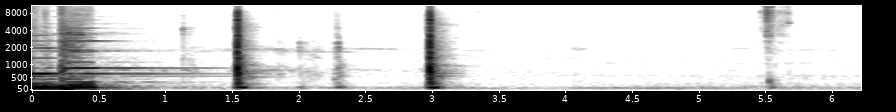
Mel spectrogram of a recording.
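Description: Background music fading out, then a few sharp clicks and clunks from a Haima's hood release lever being pulled under the dashboard, the loudest about one and a half and three seconds in.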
